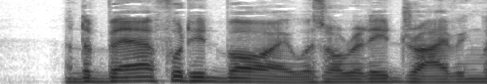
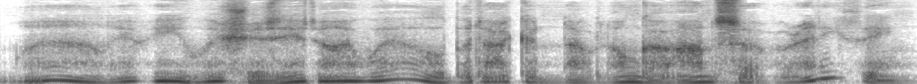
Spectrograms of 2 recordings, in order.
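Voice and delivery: soft inner voice; 12 dB quieter than usual. A narrator's reading. Dog's resigned thoughts.

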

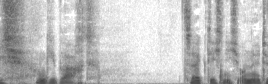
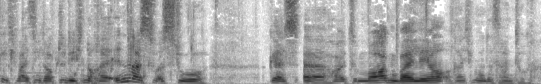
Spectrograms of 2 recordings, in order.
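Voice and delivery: rising insistence; 4 semitones higher, 7 dB louder than usual. Acted. Drängende Vorhaltung an Feck.

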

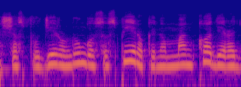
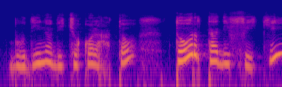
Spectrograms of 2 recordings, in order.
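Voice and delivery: Budino and Torta thrown out higher and louder in disbelief; indignant outburst; 3 semitones higher, 6 dB louder than usual. Acted. Aunt Polly scoffs at her niece's cooking, outraged. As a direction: scoff at the very idea. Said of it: "sbottò la signorina Polly".

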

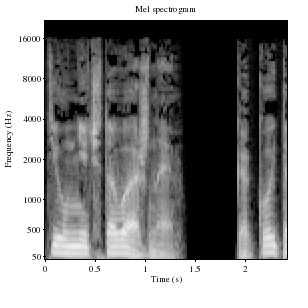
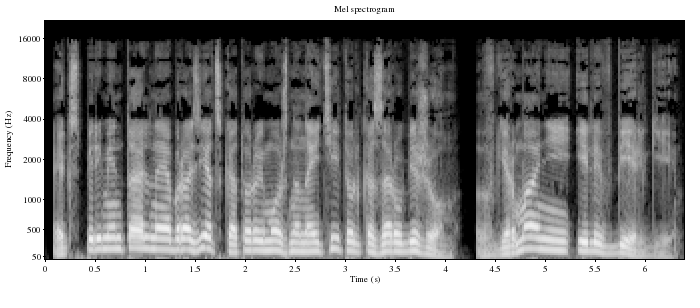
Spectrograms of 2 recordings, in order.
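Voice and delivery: lightly voiced colonel, higher pitch; a hint of an official reporting, pitched up; 7 semitones higher than usual. A narrator's reading. Colonel tells investigator about the drug, reporting in raised pitch.

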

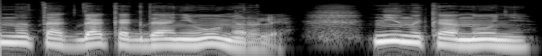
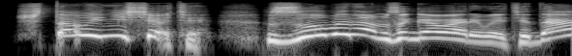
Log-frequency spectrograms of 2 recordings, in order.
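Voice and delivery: very high-pitched indignant outburst; acted young cop playing tough; irate interrogator. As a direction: accuse them of stalling, voice shooting up. Blond cop explodes at the pair.

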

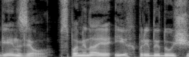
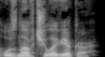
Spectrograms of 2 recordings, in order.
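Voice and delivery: ordinary delivery, nothing marked

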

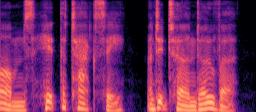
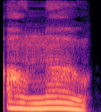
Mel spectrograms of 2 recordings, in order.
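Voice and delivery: higher, drawn-out dismay; alarmed thought; 5 semitones higher, 3 dB louder than usual. A narrator's reading. Nephew sensing danger at the bank, alarmed. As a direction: let dread dawn on you. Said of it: "he thought".

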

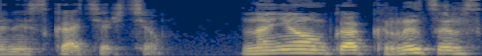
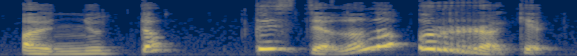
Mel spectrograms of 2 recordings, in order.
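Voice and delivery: parrot mimicking mum; 5 dB louder than usual. A narrator's reading. Parrot asking Anya in mum's voice, squawky mimicry. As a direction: parrot squawk with a leaping pitch. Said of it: "произнёс маминым голосом".

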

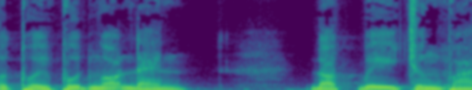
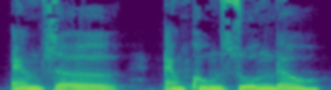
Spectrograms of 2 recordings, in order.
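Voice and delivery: higher-pitched scared refusal; understated acted fear; trembling fear; 7 semitones higher than usual. A narrator's reading. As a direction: plead mildly, as a frightened girl. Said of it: "Cô bé run hết cả tay chân".

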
